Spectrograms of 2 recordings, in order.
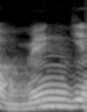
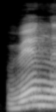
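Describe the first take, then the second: First: व्यंग्य said with a light य after the ग; correct form. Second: व्यंग said without the final य, ending on a bare ग; wrong form shown. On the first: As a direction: give व्यंग्य its full ग्य ending. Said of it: "व्यंग्य होता है". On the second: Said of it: "व्यंग नहीं होता". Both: Shown as a demonstration.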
